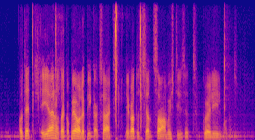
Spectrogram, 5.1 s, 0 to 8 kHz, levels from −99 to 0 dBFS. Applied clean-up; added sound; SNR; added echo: neural mask model RNNoise.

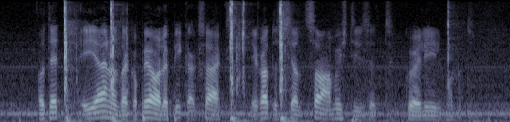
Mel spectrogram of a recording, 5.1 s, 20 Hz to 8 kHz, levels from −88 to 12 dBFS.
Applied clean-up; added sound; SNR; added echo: none; Computer keyboard; 2 dB; none.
